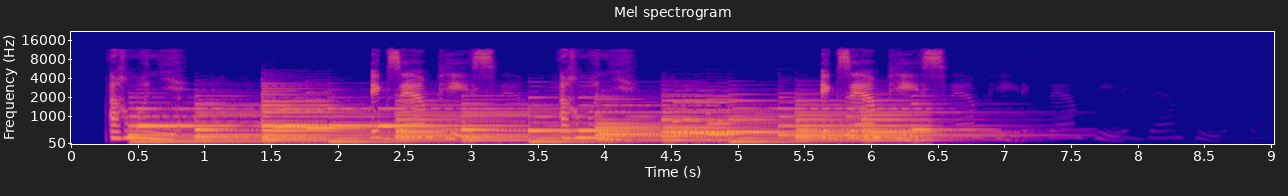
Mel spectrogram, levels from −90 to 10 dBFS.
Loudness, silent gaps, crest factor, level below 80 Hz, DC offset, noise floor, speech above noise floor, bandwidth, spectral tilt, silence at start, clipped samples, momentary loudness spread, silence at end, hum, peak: -18 LUFS; none; 16 dB; -54 dBFS; under 0.1%; -80 dBFS; 64 dB; 12 kHz; -6.5 dB/octave; 0.3 s; under 0.1%; 6 LU; 2 s; none; -2 dBFS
